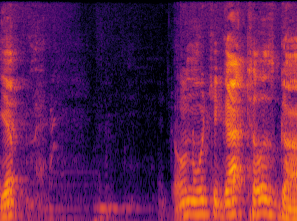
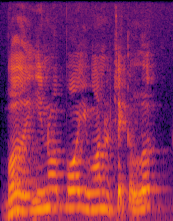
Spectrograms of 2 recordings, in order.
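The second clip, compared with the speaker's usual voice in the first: teasing; 12 semitones higher, faster than usual. Retold or imitated. Grandpa voicing himself to boy.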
